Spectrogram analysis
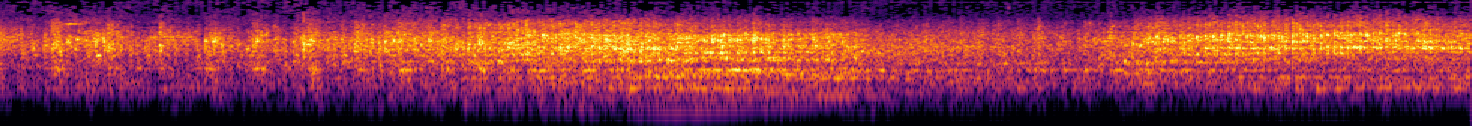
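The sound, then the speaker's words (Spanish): A convertible car drives up along a dirt road and brakes in an old film scene, heard as a steady, rough engine drone that swells slightly in the middle and then continues evenly. “El hombre frena a la altura de la mujer, la cual sube al vehículo y se marchan.”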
